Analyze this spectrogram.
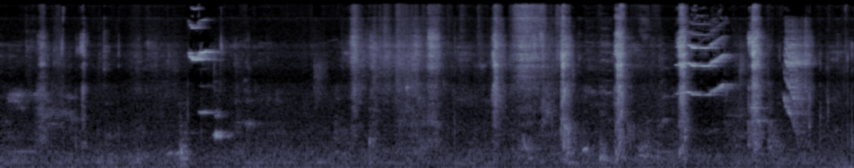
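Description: A French Bulldog puppy snores in raspy, wheezy breaths with faint squeaky whistles.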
